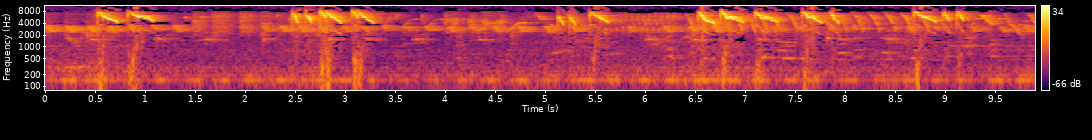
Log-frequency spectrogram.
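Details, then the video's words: Buxton's white-eye in lively ngalas song: bursts of high, descending chirps in quick runs, over a sustained thin tone and a low hum. "Burung Pleci Buxtoni Gacor Ngalas Buka Paruh"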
